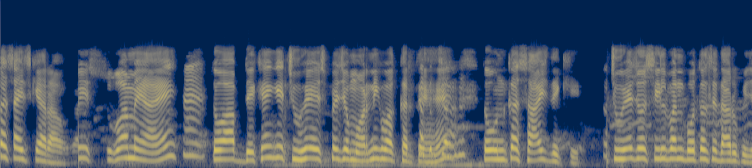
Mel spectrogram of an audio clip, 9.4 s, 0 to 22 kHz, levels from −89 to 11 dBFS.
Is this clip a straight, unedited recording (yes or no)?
no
